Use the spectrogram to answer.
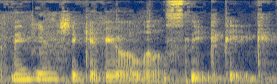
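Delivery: soft whispered aside; whispering. Real, not acted. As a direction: whisper it like a secret. Secretive sneak peek.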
